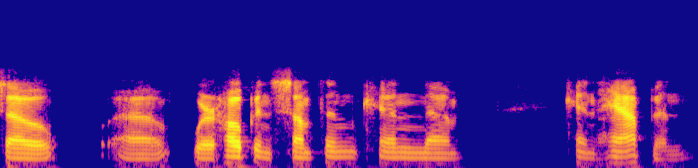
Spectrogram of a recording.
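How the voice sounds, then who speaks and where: A male company executive answering investor questions on a telephone call, measured and pausing between short phrases. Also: low-pitched, little pitch movement, clean tone, dry recording. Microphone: telephone on a conference call. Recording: narrow dry telephone line.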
